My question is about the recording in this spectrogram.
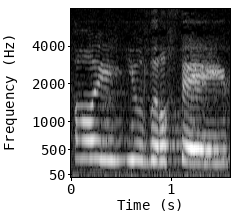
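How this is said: It is said in an affectionate, fond tone. The listener is being complimented as cute. The speaker calls it wrong.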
